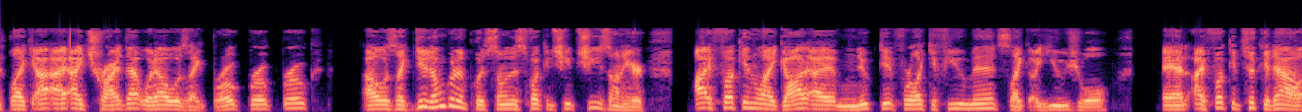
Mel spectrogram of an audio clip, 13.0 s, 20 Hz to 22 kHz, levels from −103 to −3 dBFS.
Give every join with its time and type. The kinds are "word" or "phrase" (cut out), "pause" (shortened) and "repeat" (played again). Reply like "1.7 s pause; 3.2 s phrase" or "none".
7.8 s word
